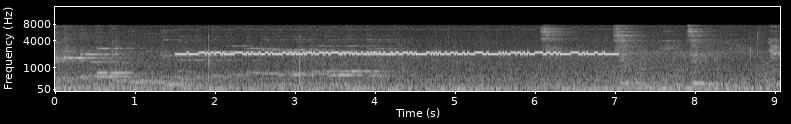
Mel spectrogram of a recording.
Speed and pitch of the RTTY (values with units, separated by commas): 50 baud, 170 Hz shift, 2200 Hz centre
